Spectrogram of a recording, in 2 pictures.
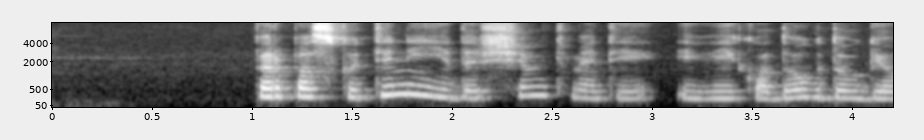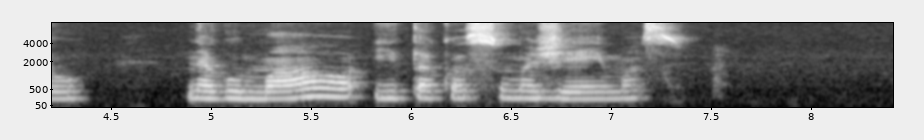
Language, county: Lithuanian, Vilnius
